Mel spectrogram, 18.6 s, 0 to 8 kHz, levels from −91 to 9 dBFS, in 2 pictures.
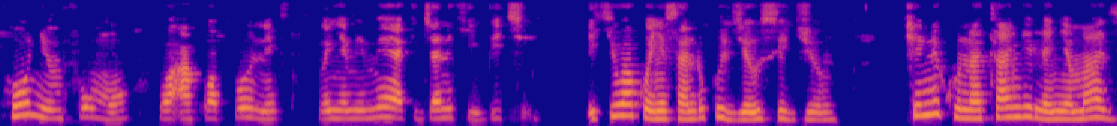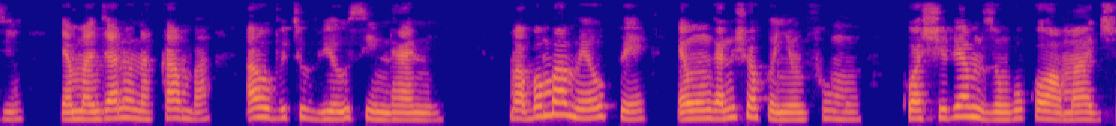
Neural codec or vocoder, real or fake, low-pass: none; real; 7.2 kHz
